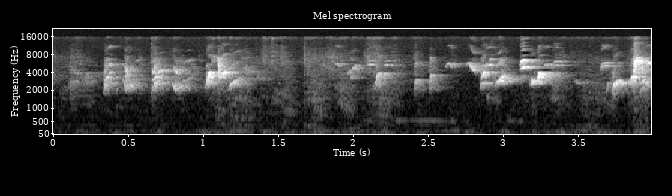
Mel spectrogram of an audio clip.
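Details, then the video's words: An excited European goldfinch inside a cage sings a fast, liquid twittering song of bright tinkling notes and short buzzy trills, almost without pause. "هيجان طائر الحسون داخل السلاكة صوت ولا أروع"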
